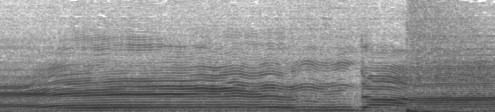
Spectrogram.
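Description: A male singer holds one long sung note over the backing band. It slides up at the start and breaks off near the end.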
